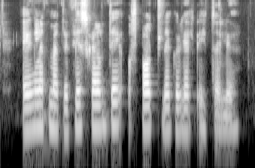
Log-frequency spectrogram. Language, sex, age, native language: Icelandic, other, 30-39, Icelandic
